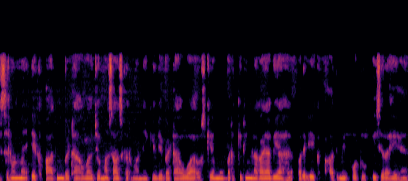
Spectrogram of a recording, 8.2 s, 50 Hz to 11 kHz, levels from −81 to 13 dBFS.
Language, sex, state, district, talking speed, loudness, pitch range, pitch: Hindi, male, Uttar Pradesh, Etah, 220 wpm, -24 LUFS, 115-130 Hz, 120 Hz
